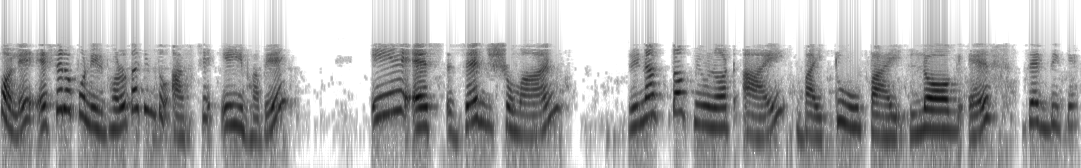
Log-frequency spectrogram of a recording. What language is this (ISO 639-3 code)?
ben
